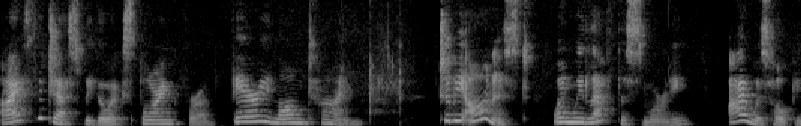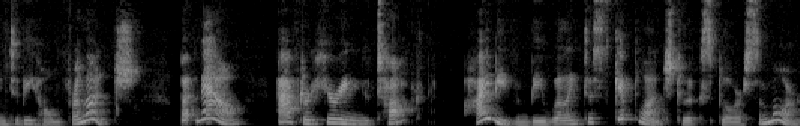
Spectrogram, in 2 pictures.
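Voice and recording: A woman's put-on character voice, fairly high in pitch with very wide pitch swings, a slightly mellow tone, a slightly husky edge and vocal fry, at a moderate pace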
